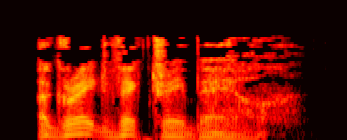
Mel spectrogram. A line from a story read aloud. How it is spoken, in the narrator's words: Rand said wearily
